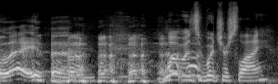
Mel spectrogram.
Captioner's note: laughs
